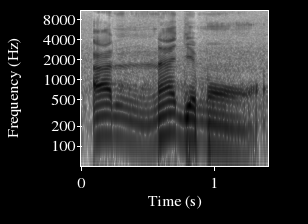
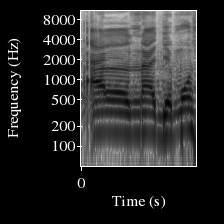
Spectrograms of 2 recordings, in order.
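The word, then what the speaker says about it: النجم: contohnya mana An najmu An najmu artinya bintang eh cara membacanya langsung ke huruf pertama dari kata nenek najmun inilah boleh alna jemur salah yang benar adalah An najmu begitu juga Allah muda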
